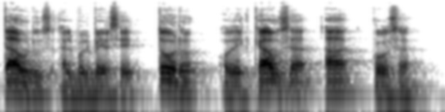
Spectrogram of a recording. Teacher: el diptongo latino au, compuesto por una vocal baja y una alta, resultó en el fonema o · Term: asimilación mutua o recíproca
